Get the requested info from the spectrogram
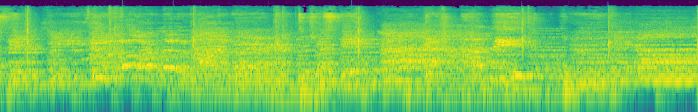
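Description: Live gospel singing by a soloist and small group of backing vocalists, voices held together over sustained keyboard chords.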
